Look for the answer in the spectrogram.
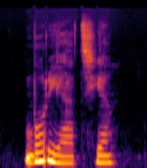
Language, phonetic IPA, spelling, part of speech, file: Polish, [burʲˈjat͡s.ja], Buriacja, proper noun, LL-Q809 (pol)-Buriacja.wav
